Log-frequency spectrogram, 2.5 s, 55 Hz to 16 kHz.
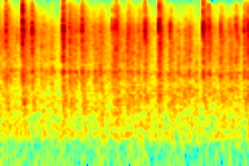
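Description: Rocket exhaust crackling from Starship's Super Heavy booster climbing on all 33 Raptor engines: a dense, irregular run of sharp cracks and pops over a steady rushing noise.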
